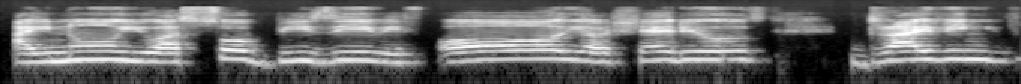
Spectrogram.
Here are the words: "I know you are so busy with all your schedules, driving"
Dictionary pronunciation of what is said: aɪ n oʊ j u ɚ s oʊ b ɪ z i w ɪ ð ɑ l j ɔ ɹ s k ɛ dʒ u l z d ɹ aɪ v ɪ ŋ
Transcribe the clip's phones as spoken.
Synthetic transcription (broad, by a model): aɪ n oʊ j u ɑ s oʊ b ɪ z i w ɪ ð ɑ l j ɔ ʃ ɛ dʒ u z d ɹ aɪ v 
